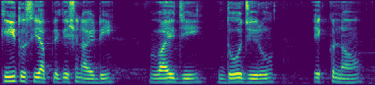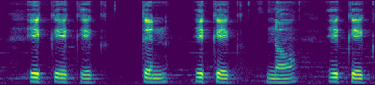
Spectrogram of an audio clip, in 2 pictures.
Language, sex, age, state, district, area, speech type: Punjabi, male, 30-45, Punjab, Patiala, urban, read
